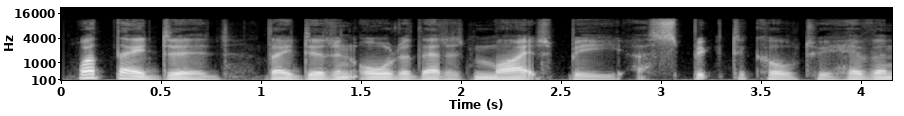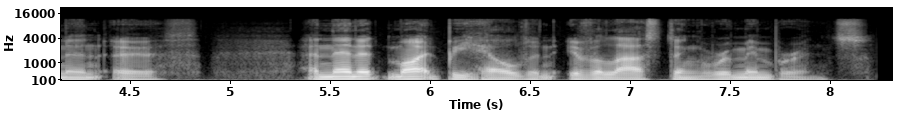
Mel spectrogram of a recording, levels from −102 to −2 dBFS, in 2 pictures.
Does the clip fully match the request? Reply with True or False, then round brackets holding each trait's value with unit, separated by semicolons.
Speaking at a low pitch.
True (100 Hz)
